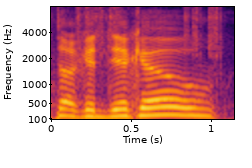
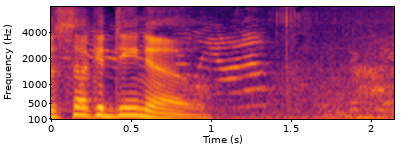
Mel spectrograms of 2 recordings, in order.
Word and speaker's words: Saccadino: Suckadicko? Is that how you say it, or are you fucking with me? No, Suckadino.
